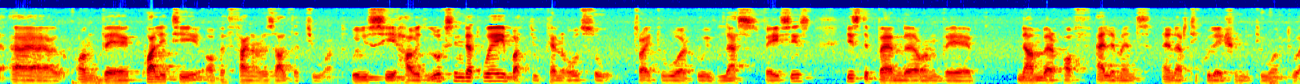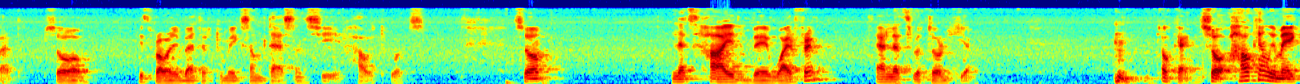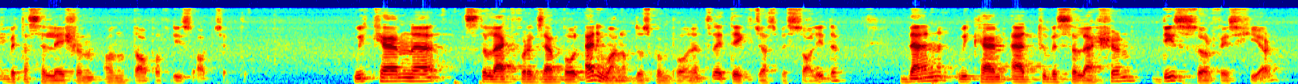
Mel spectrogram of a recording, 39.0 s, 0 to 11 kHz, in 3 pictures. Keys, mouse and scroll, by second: 0.6-8.8 shift+middle drag, 8.8 click, 12.6-16.9 shift+middle drag, 16.9-17.2 scroll down 2, 17.4 click, 17.8 scroll down 2, 18.0-19.7 shift+middle drag, 19.7-21.1 drag, 21.8 KP_Decimal, 22.5-23.2 middle drag, 23.2 scroll down 2, 24.0-27.7 shift+middle drag, 28.6-30.0 middle drag, 30.0 click, 30.4-31.6 shift+middle drag, 31.6 click, 37.3 shift+click.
